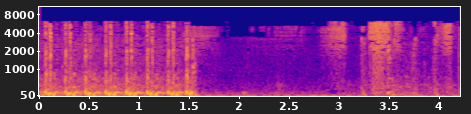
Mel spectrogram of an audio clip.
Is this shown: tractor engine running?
yes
